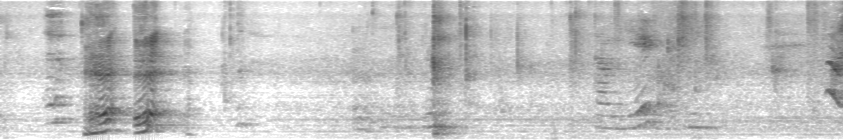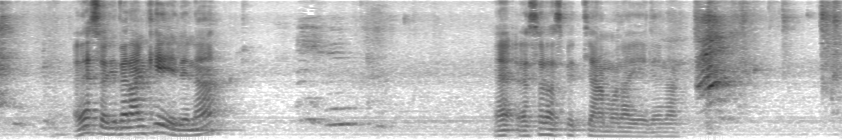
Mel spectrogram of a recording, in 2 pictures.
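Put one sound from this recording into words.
Water splashes in a bathtub.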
